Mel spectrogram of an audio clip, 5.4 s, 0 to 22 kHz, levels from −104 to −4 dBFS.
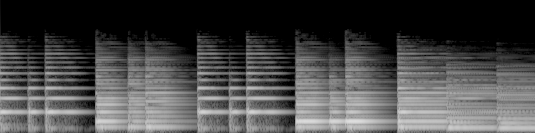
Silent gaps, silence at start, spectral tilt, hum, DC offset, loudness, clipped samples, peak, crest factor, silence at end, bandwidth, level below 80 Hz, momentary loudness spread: none; 0 s; -8 dB/octave; none; under 0.1%; -28 LUFS; under 0.1%; -12 dBFS; 16 dB; 0 s; 7 kHz; -56 dBFS; 8 LU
